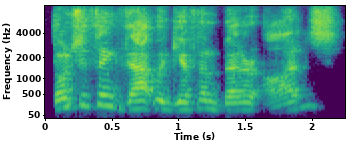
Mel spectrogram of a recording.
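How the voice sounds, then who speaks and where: A man's voice: fairly high pitch, lively intonation, moderate pace, slightly rough. A man hosting a casual sports podcast over a video call, leading the chat with questions. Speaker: podcast host. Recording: dull lo-fi video call audio.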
